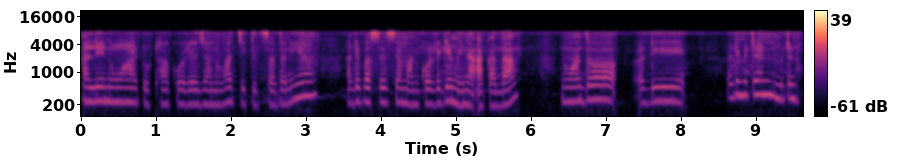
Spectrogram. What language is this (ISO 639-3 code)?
sat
